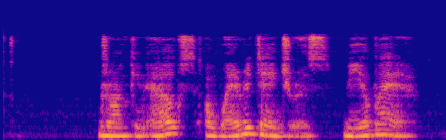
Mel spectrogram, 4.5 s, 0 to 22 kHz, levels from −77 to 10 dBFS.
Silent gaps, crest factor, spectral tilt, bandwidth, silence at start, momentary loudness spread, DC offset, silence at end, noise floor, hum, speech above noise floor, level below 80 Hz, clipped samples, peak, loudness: none; 14 dB; -5 dB/octave; 8.4 kHz; 0.1 s; 6 LU; under 0.1%; 0.35 s; -60 dBFS; none; 48 dB; -46 dBFS; under 0.1%; 0 dBFS; -13 LUFS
